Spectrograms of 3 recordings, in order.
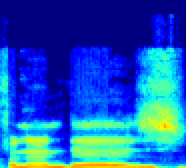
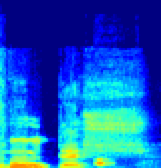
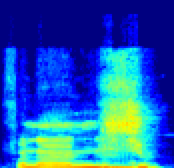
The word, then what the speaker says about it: Fernandes: But By the way, I know we say Fernandes, not Fernandez with the Spanish one. No, it's Fernan-desh. Yeah. Well, I've heard I've heard another one, Fernans, like that. I've heard that pronunciation.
